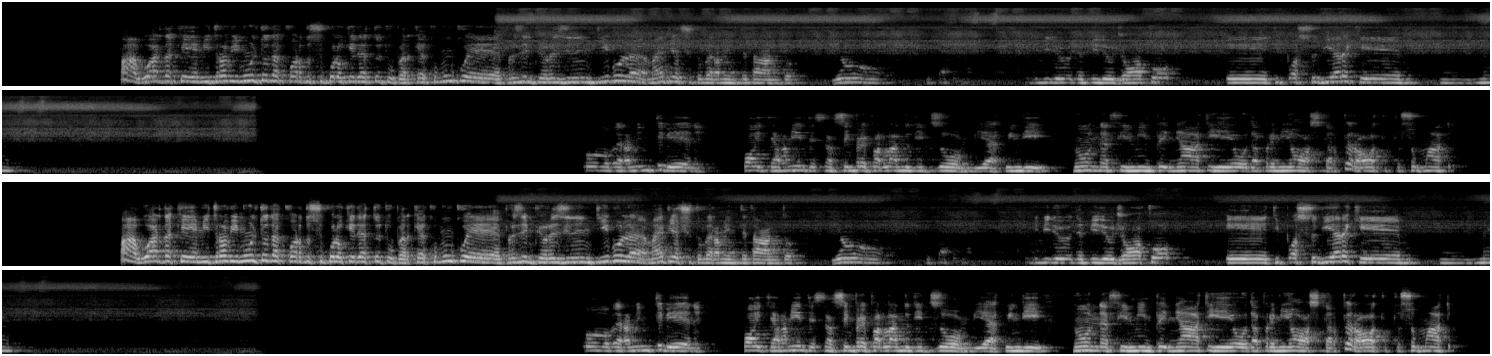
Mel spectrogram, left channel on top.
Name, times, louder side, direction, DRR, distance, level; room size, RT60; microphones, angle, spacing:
voice 1, 1.2-8.0 8.3-8.9 9.2-9.5 10.3-11.7 12.2-15.0 20.7-21.9 22.3-25.3 25.6-29.4, right 4 dB, 85° right, 0.5 m, -24 dB
sound 1, 4.9-17.4, left 9 dB, 45° left, 0.8 m, -40 dB
7.4 x 3.9 x 6.4 m
head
